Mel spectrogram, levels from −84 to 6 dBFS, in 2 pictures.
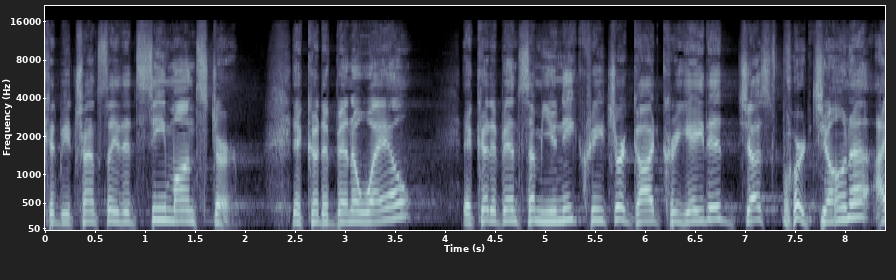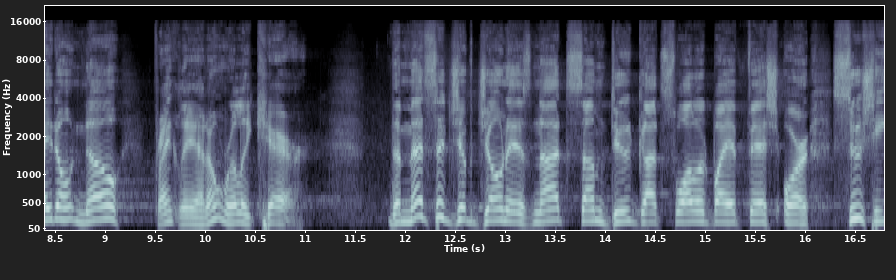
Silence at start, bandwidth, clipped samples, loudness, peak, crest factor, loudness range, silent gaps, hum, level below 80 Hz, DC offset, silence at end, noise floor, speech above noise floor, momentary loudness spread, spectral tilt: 0 s; 16.5 kHz; under 0.1%; -15 LUFS; -2 dBFS; 14 dB; 2 LU; none; none; -54 dBFS; under 0.1%; 0 s; -41 dBFS; 25 dB; 5 LU; -3.5 dB/octave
